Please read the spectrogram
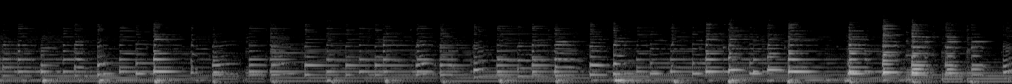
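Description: Five-string banjo playing an instrumental break in a bluegrass song, fast rolling picked notes, with acoustic guitar keeping rhythm underneath.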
